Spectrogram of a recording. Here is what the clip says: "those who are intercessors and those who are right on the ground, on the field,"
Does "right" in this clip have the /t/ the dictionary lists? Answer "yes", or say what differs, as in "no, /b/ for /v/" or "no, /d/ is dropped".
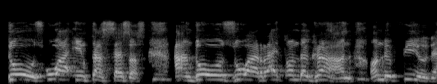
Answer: yes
